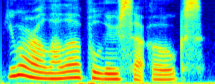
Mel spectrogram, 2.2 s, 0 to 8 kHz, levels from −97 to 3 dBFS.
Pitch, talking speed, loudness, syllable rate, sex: 215 Hz, 140 wpm, -15 LUFS, 5.6 syllables/s, female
